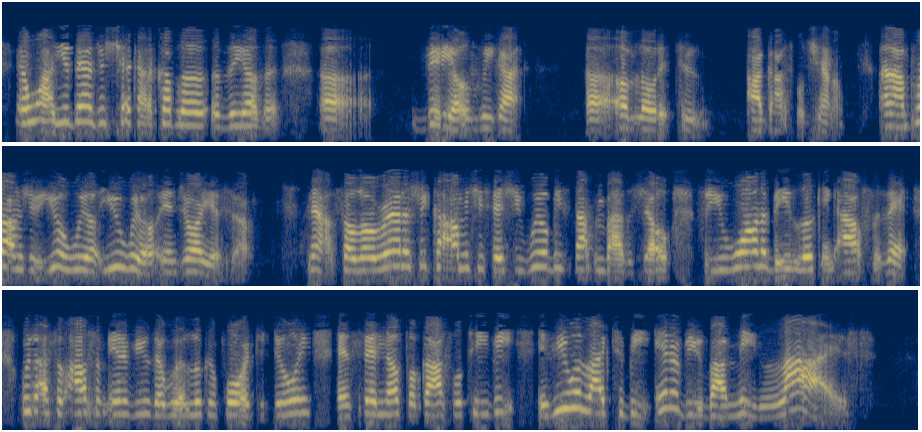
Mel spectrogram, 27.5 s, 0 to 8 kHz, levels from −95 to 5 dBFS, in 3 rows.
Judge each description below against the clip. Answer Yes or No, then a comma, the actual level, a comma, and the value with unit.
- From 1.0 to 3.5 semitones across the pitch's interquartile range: No, average, 4.5 semitones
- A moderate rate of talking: Yes, average, 180 wpm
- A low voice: No, very high, 255 Hz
